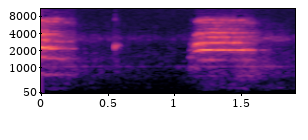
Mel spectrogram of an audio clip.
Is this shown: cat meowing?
yes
